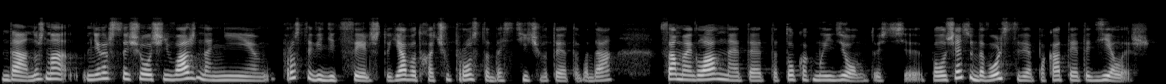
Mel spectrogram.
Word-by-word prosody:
Да, 205 -3 +4
нужно, 245 +5 +2
мне 220 +2 0
кажется, 270 -1 -1
ещё 245 0 +2
очень 225 -1 +2
важно 250 +1 +5
не, 195 -1 -1
м, 175 0 -9
просто 295 0 -2
видеть 190 -3 0
цель, 185 -5 +1
что 180 - -6
я 215 +5 +5
вот 205 -2 -1
хочу 185 +4 -4
просто 220 -1 -2
достичь 180 +3 -7
вот 175 +2 -12
этого, 170 -1 -5
да. 185 +6 -2 0.4
Самое 235 -4 +4
главное- 220 -2 +5
это 185 0 -5
это 180 0 -6
то, 215 +5 -2
как 215 -1 -7
мы 200 -1 -1
идём. 190 -5 -1
То 180 - -10
есть, 175 0 -8
э, - - -8
получать 205 - +2
удовольствие, 200 -3 +1
пока 180 +5 -2
ты 200 - -4
это 190 +1 -3
делаешь. 185 -4 -2
200 Hz, 195 wpm, -22 LUFS, 185-225 Hz, 0.4 s, важно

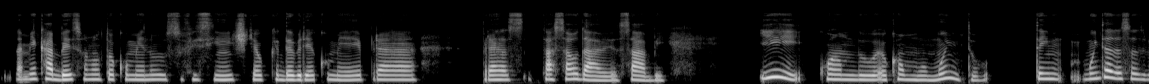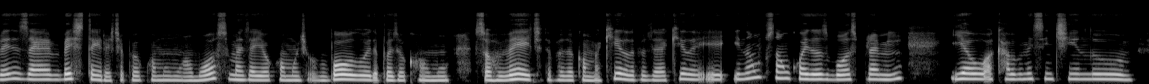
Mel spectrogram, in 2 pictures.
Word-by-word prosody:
na - - -1
minha 250 +1 0
cabeça 230 -2 +4
eu - - -2
não 230 0 0
tô 230 +1 -1
comendo 220 0 -1
o - - -3
suficiente, 220 -1 -4
que - - -5
é - - +3
o - - -1
que 220 +1 -6
eu - - -1
deveria 210 0 +4
comer 210 -1 -2
pra 215 -1 0 0.6
pra 215 -1 +1
s 215 0 -6
tá 235 -2 +3
saudável, 205 -6 +2
sabe. 195 -2 +1 0.9
E 290 -5 +4
quando 220 -3 +2
eu 210 - +1
como 210 -3 -1
muito, 220 -3 -2 0.5
tem 255 -2 +1 0.2
muitas 275 +6 +3
dessas 260 -3 -1
vezes 245 +2 -1
é 225 -1 +2
besteira, 220 -4 0
tipo, 200 +2 -9
eu 195 - -2
como 195 0 -5
um 195 -1 -3
almoço, 215 +7 0
mas 210 -1 0
aí 200 0 +2
eu 195 - 0
como, 195 -1 -3
tipo, 190 - -9
bolo 215 +3 +5
e - - +1
depois 195 -1 -1
eu 190 - -1
como 190 -1 -3 0.3
sorvete, 215 +4 +2
depois 200 -2 -5
eu 195 - -1
como 190 -2 -3
aquilo 240 +5 0
e 210 - +1
depois 200 -1 -6
é 195 - 0
aquilo 235 +5 -1
e 225 -1 -3
e 245 - -2
não 295 +6 -1
são 285 -3 -1
coisas 235 -3 +3
boas 225 +1 0
para 235 +1 -2
mim, 230 +5 -1 0.5
e 260 -1 0
eu 250 -1 +4
acabo 240 -1 -3
me 255 +1 -2
sentindo 240 -3 -2
220 Hz, 185 wpm, -19 LUFS, 205-240 Hz, 0.9 s, bolo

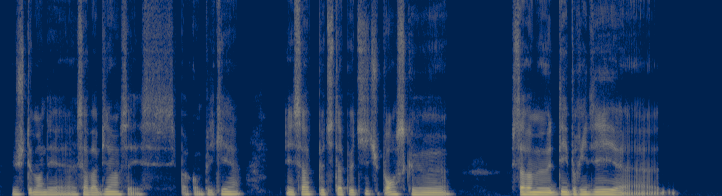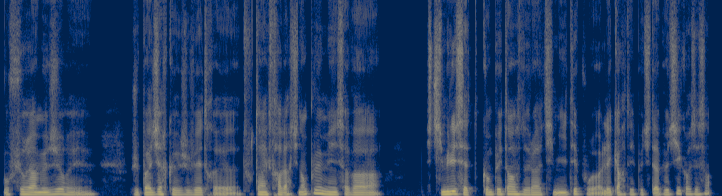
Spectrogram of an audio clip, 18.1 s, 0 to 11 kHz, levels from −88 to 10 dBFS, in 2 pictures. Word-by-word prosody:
Juste 125 +1 -5
demander, 120 +2 -1
heu, 120 - -4
«ça 125 0 -1
va 110 -2 0
bien?», 130 +2 +1
c'est 135 +1 -8
c 130 - -14 0.3
c'est - - -33
pas - - -9
compliqué, 130 +1 -3
hein, 135 +3 -3 0.5
et 125 - +1
ça, 130 +2 +1
petit 120 -2 -5
à 120 - +4
petit, 115 +6 -4
tu 140 - -8
penses 130 +3 0
que 115 -2 -1 0.8
ça 125 - +2
va 120 - +6
me 115 -2 +5
débrider, 125 +1 +2
heu, - - -4 1.2
au 115 - -2
fur 130 +1 0
et - - +5
à 120 - +5
mesure 120 +3 +2
et 115 +1 -2 0.6
je 110 - -4
vais - - -7
pas 115 -1 +4
dire 125 +3 +2
que 120 -3 -1
je 110 0 -4
vais 115 +2 0
être, 110 - -3
heu, - - -1
tout - - -14
le - - -17
temps 120 - +4
extraverti 120 0 0
non 130 +3 +2
plus, 175 +2 +2
mais 125 -5 +4
ça 110 -3 -2
va 110 -1 +1 0.6
stimuler 135 +3 +6
cette 120 -6 +1
compétence 130 +2 +2
de 120 -2 -1
la 115 0 0
timidité 110 +2 0
pour, 135 - -3
heu, - - -1
l'écarter 115 +4 0
petit 115 -2 -7
à 100 - +3
petit, 125 +7 -1
quoi, 135 -3 -3
c'est 130 - -2
ça? 155 +5 -4
120 Hz, 215 wpm, -25 LUFS, 115-130 Hz, 1.2 s, va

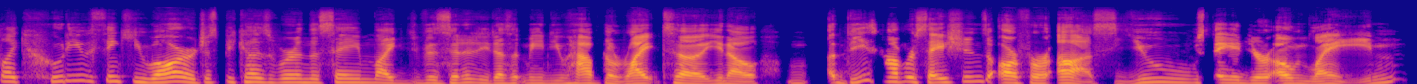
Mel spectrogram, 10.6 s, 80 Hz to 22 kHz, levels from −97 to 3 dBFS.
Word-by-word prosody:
Like, 215 -2 -3
who 220 +1 -9
do 250 - -10
you 255 -2 -9
think 225 0 -7
you 180 -3 -1
are? 195 +1 +6
Just 175 +2 -9
because 190 -2 -4
we're 175 +2 -4
in 175 - -3
the 170 - -5
same, 170 +1 -4
like, 140 -6 0
vicinity 145 +3 -6
doesn't 135 +1 -3
mean 135 -2 -8
you 125 0 -11
have 135 +2 +4
the - - 0
right 130 +1 +5
to, 125 -6 +3
you 130 +3 -4
know, 105 -3 +2 0.2
m 130 0 -15 0.2
uh, - - -1
these 195 - -6
conversations 205 +1 +1
are 160 - +7
for 135 -1 0
us. 110 -10 +4
You 170 - -8
stay 155 0 +2
in 140 - -5
your 135 +1 0
own 130 -1 +3
lane. 115 - -1
155 Hz, 210 wpm, -23 LUFS, 130-185 Hz, 0.2 s, are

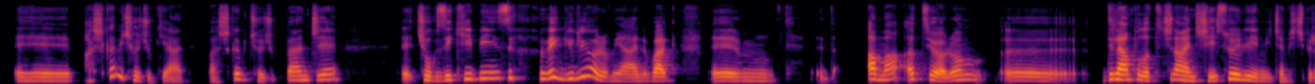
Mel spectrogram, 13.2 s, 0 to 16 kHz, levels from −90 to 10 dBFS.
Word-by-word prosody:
Eee, 165 -1 -2 0.2
başka 340 - -5
bir - - +3
çocuk 160 - -7
yani, 70 -1 -5 0.3
başka 235 0 -3
bir 215 - -16
çocuk 150 -8 -9
bence, 195 +4 -1 0.6
eee, 460 - -3
çok 185 -3 0
zeki 200 +6 0
bir 260 - +2
insan 270 +2 +1 0.2
ve 265 +4 +6
gülüyorum 250 - +1
yani 150 -1 -4
bak. 170 -1 +4 0.4
Emm, 160 -1 -1 0.5
et - - -13 0.4
ama 225 0 +4
atıyorum, 210 -1 +2 0.2
ııı, 170 -2 -1 0.5
Dilan 225 -2 +7
Polat 180 -4 0
için 220 - -4
aynı 190 -5 +4
şeyi 170 -1 -1
söyleyemeyeceğim 165 -9 +2
hiçbir 135 - -8
190 Hz, 135 wpm, -23 LUFS, 165-230 Hz, 0.6 s, Dilan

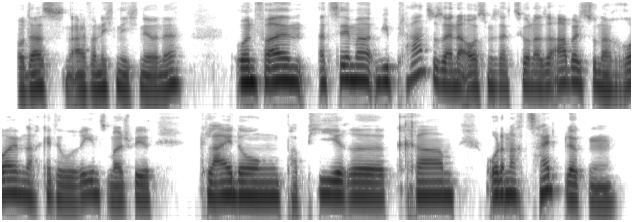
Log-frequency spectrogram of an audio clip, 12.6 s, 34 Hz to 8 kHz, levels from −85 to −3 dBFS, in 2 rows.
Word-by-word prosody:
Oh, 95 - -2
das 105 +2 -1
n - - -5
einfach 95 +1 -2
nicht 105 +1 -1
nicht, 100 -1 -2
ne? 100 +6 0 0.5
Und 135 0 +5
vor 135 0 +1
allem 145 0 +4
erzähl 135 +5 0
mal, 150 -2 +4
wie 140 +1 +2
planst 185 +11 -5
du - - +1
so 125 - +1
eine 115 -1 +1
Ausmistaktion? 110 +1 -3
Also, 110 +1 0
arbeitest 130 -1 0
du 120 - -1
nach 100 -2 0
Räumen, 130 +4 +1
nach 110 -3 -3
Kategorien, 110 +2 -1
zum 105 -4 -10
Beispiel 100 +1 -2 0.4
Kleidung, 115 -1 +2
Papiere, 115 0 +1
Kram 120 -1 -1 0.3
oder 125 +1 +2
nach 125 -2 0
Zeitblöcken? 105 - -2
115 Hz, 155 wpm, -24 LUFS, 105-130 Hz, 0.5 s, Und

